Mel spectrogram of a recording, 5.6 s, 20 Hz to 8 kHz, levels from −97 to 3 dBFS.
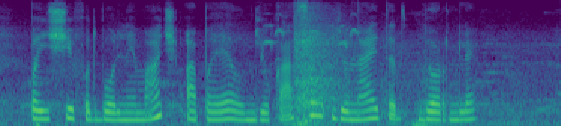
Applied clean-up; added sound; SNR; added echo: none; Bird vocalization, bird call, bird song; 18 dB; none.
